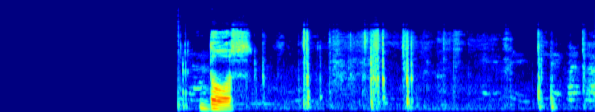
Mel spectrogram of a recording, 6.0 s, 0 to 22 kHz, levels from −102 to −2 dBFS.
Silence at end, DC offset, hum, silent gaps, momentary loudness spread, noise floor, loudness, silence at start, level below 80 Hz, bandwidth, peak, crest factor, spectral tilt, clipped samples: 0 s; under 0.1%; none; none; 27 LU; -68 dBFS; -33 LUFS; 2 s; -84 dBFS; 9 kHz; -14 dBFS; 24 dB; -5 dB/octave; under 0.1%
